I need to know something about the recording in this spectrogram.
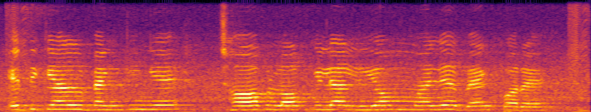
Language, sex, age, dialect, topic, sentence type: Bengali, female, 18-24, Jharkhandi, banking, statement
